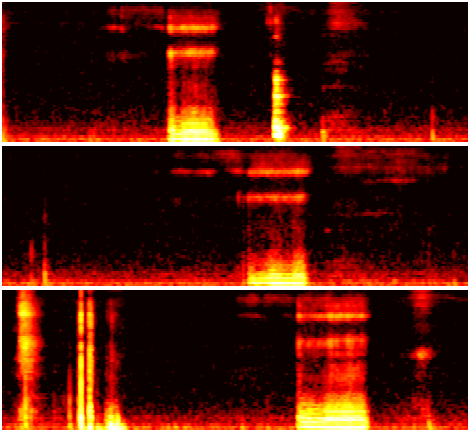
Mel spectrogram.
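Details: Sleeping dog snoring; three long, low rasping snores about every seven seconds, each lasting under a second, with a few brief clicks and rustles between them in a quiet room.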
